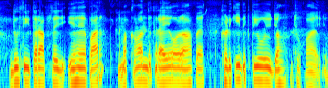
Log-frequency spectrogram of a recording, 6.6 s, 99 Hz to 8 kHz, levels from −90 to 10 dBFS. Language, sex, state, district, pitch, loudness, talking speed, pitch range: Hindi, male, Chhattisgarh, Rajnandgaon, 135 Hz, -16 LUFS, 145 wpm, 130-140 Hz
